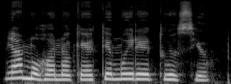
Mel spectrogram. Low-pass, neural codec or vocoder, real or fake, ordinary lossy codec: none; codec, 44.1 kHz, 7.8 kbps, DAC; fake; none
